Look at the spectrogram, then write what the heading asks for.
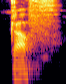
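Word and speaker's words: calf: অথবা এল কে থাকে তাহলে আমরা এই এল উচ্চারণ করবো না ফর এক্সাম্পল আমন্ড কাঠ বাদাম আমন্ড কাঠ বাদাম কাফ বাছুর এরকম হাফ অর্ধেক ওয়াক দেখুন এখানে এল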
